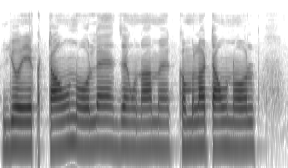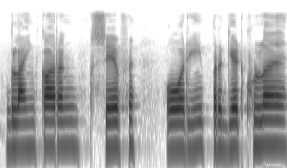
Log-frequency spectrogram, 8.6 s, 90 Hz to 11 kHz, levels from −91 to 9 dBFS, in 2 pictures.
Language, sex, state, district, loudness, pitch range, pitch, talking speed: Hindi, male, Rajasthan, Churu, -19 LUFS, 165-175 Hz, 170 Hz, 165 wpm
